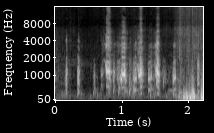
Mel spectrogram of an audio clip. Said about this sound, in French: Oh ben les poules! Allez, vas-y, rentre-toi.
